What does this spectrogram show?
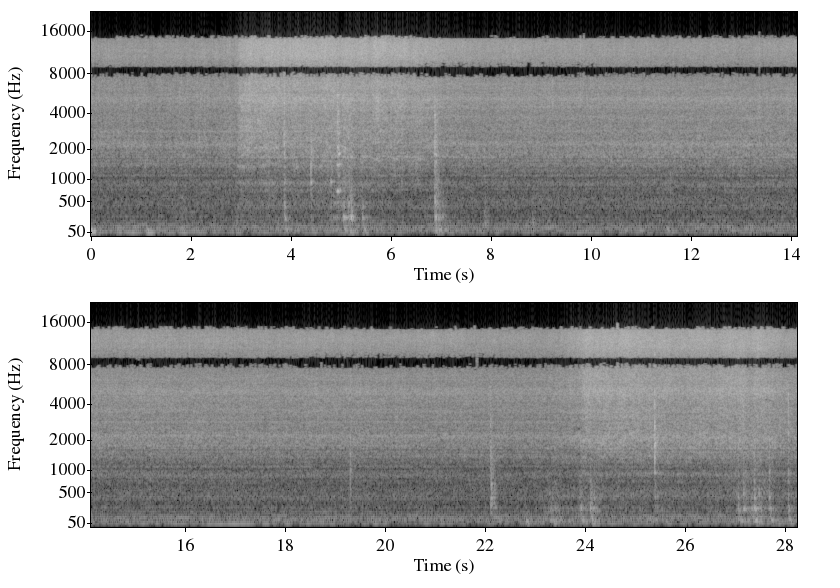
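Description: Kimchi sizzling in oil in a frying pan, a steady hiss throughout. The hiss grows louder for a few seconds about three seconds in, and again near the end while the pan is stirred, with a few clicks of the utensil against the pan.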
